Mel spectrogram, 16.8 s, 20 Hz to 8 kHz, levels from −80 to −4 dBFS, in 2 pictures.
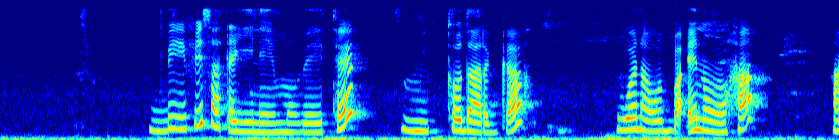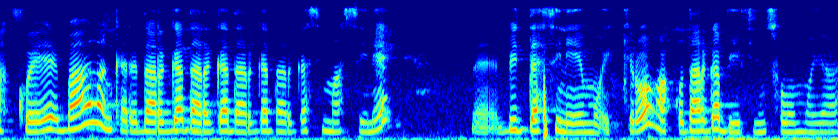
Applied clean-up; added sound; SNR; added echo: none; Cricket; 11 dB; none.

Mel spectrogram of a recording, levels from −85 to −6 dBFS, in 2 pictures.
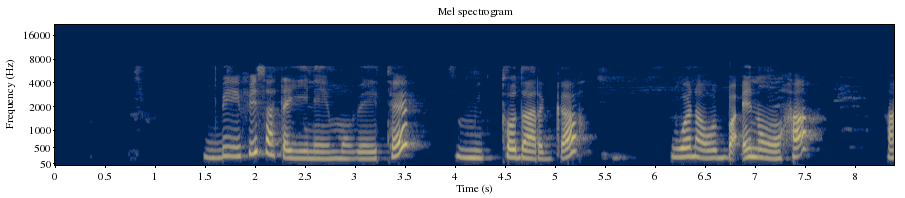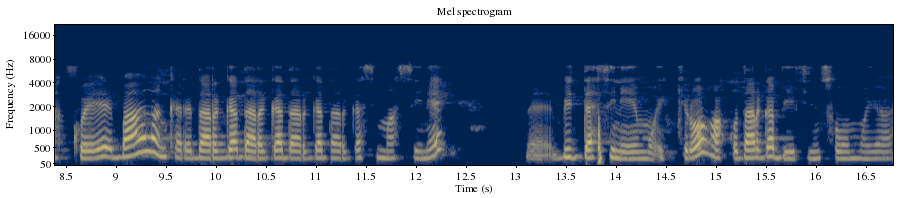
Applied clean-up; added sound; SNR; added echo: none; none; none; none.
